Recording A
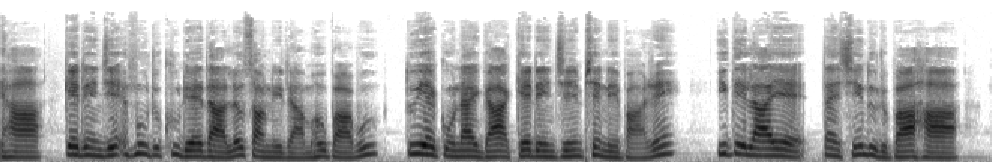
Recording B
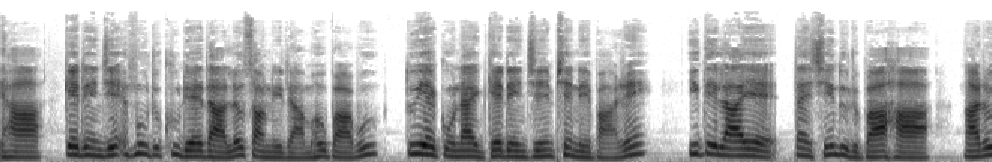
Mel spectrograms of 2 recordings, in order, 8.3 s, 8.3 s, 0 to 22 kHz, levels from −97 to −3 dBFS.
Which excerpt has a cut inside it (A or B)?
B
